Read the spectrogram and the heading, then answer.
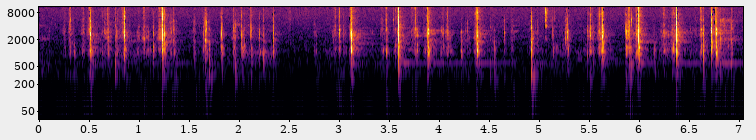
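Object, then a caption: Plastic mechanical keyboard. Continuous typing with long nails on a backlit mechanical keyboard with white plastic keycaps. There are about 23 sharp, bright clicks in uneven bursts, each dying away almost at once. A faint low hum runs underneath.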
